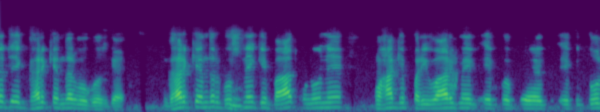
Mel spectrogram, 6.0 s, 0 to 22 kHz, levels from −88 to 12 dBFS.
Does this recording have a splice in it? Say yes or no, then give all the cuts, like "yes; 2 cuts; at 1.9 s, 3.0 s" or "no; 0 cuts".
no; 0 cuts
